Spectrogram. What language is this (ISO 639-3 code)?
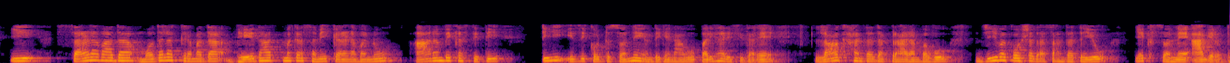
kan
